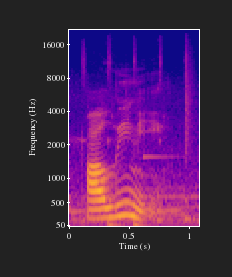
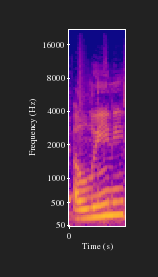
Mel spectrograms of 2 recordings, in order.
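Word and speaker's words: Aline: She has it phonetically spelled her. She says, "My name is Alini." Let me know if that is not how you say her name. And it rhymes with fetuccini. Aleni fetuccini.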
